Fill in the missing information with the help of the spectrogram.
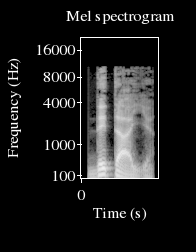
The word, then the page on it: détail: francais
